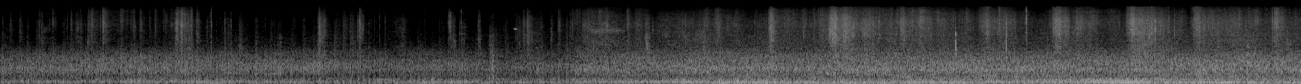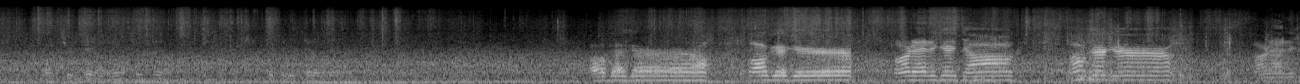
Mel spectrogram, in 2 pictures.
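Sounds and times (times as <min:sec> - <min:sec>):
dry brush crackling and rustling: 0:00.0 - 0:26.0
twigs snapping: 0:07.7 - 0:13.5, 0:20.1 - 0:22.0.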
